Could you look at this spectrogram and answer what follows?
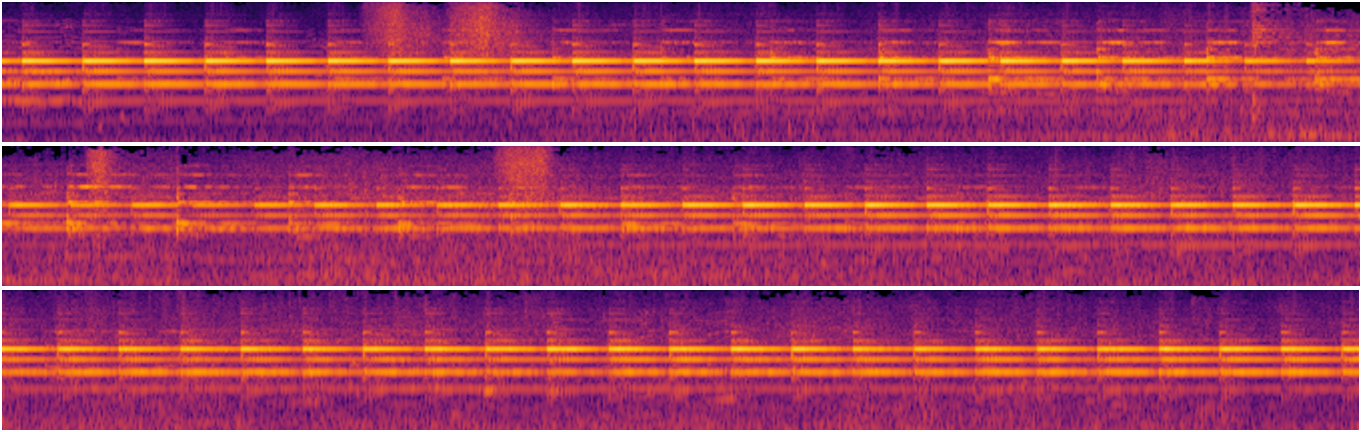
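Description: A bell ringing steadily at about two strikes a second over the low rumble of a train. There are a few short hisses in the first twelve seconds.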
